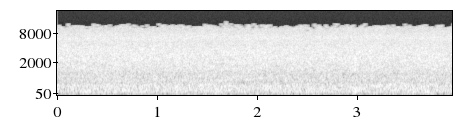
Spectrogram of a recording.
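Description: A person splashes down into water.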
